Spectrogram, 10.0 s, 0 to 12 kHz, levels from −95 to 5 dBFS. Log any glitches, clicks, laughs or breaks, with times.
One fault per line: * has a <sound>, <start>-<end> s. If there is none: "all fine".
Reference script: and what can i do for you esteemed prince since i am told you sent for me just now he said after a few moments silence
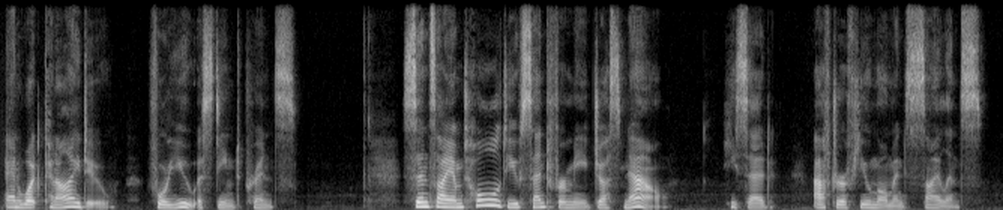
all fine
